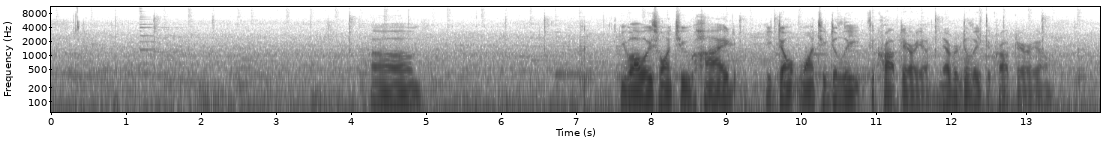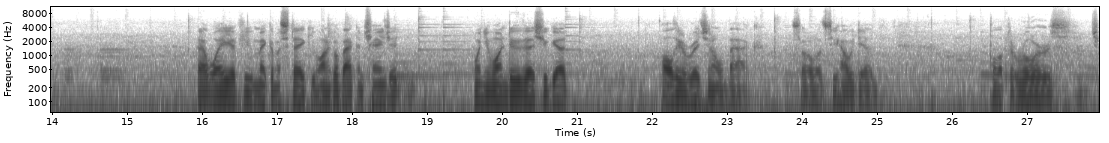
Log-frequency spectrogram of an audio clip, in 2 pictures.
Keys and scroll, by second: 25.5 super+r.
